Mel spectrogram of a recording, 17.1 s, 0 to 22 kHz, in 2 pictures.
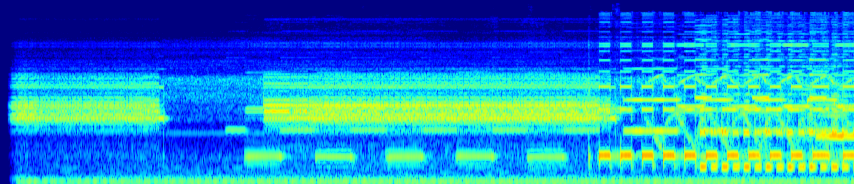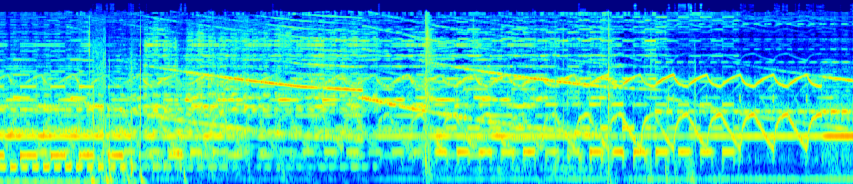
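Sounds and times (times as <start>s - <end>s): low steady hum: 1.6s - 17.0s
repeating electronic beeps: 5.5s - 17.0s
high buzzy alert tone: 5.9s - 16.2s
synthesized music: 5.9s - 17.0s.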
